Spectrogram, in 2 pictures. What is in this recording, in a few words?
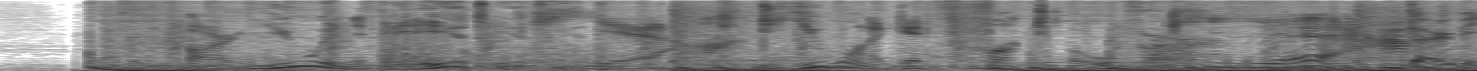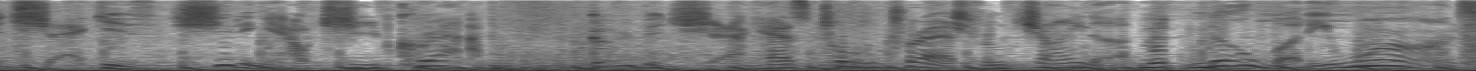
Commercial; Garbage Shack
